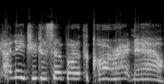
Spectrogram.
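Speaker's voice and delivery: very high-pitched, loud shouting. Retelling being stopped in the car, the speaker quotes the corporal, retelling a yell. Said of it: "he starts yelling".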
